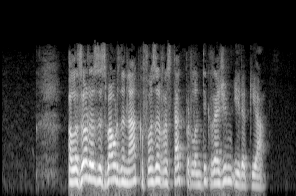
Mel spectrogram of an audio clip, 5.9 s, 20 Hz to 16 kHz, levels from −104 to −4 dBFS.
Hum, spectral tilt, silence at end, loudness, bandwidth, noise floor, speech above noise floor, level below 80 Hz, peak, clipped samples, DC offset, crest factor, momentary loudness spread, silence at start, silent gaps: none; -7 dB/octave; 0.7 s; -16 LUFS; 7.6 kHz; -77 dBFS; 61 dB; -58 dBFS; -2 dBFS; under 0.1%; under 0.1%; 16 dB; 13 LU; 1.35 s; none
